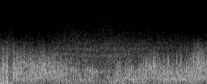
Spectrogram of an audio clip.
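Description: Boeing 777's jet engines running loud and steady, as at takeoff power, with wind buffeting the microphone. The noise comes in abruptly at the start.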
